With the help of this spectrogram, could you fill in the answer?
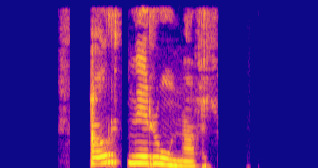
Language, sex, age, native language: Icelandic, female, 7, Icelandic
